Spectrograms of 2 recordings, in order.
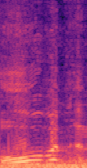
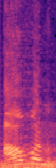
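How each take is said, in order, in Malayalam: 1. ഈ വാക്ക് 'o' സ്വരത്തിലാണ് തുടങ്ങുന്നത്. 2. ഈ വാക്ക് 'a' സ്വരത്തിലാണ് തുടങ്ങുന്നത്. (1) "ഓവൻ എന്നല്ല" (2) "അവൻ അവൻ എന്നാ പറയണം"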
